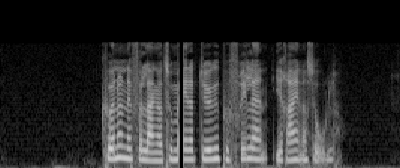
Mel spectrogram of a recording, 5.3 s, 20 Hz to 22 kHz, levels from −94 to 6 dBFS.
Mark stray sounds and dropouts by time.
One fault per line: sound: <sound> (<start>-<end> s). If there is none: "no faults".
sound: dropout (2.4-2.4 s)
